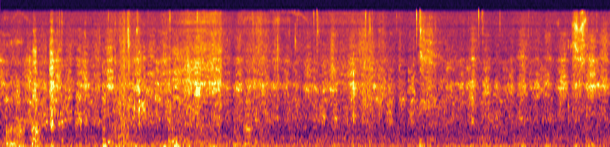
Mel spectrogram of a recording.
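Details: A pug grumbling: a low, rough, snuffly rumble that runs almost without a break, with quick breathy pulses under soft background hiss.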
